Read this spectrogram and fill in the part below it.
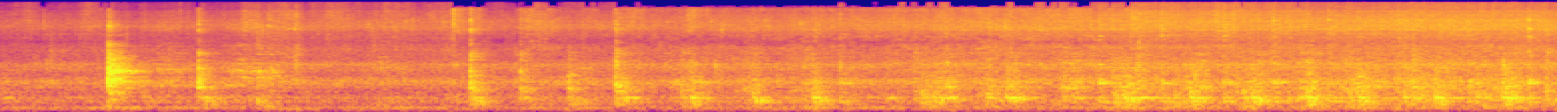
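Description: Golden-browned onions fry in a pan for a home-cooked egg curry while a spoon stirs in ginger-garlic paste, with soft sizzling building steadily under a series of sharp scraping taps, close and fairly quiet.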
